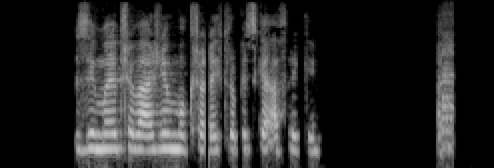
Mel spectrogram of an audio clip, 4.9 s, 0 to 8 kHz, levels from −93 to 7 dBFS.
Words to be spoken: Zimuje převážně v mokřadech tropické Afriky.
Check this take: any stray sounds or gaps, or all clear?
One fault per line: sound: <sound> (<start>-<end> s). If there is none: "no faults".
sound: dropout (2.0-2.1 s)
sound: laugh (4.4-4.5 s)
